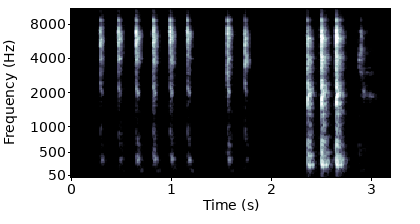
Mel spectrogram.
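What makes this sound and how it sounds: A fingertip or tool taps on a freshly made acrylic nail to check whether it is completely dry, giving eleven short, dry, high-pitched clicks in groups of six, two, and three, with a fainter tick at the end. The clicks sound hollow, like tapping on a panel, which shows the nail is fully dry.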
